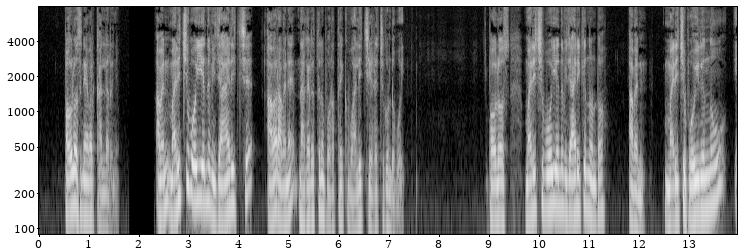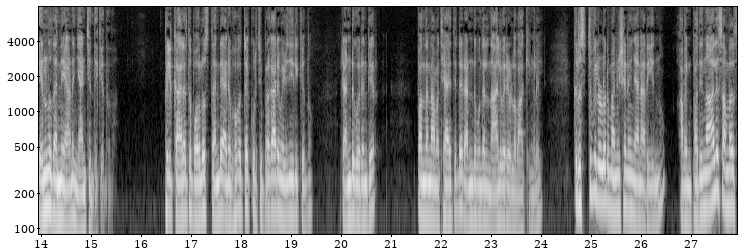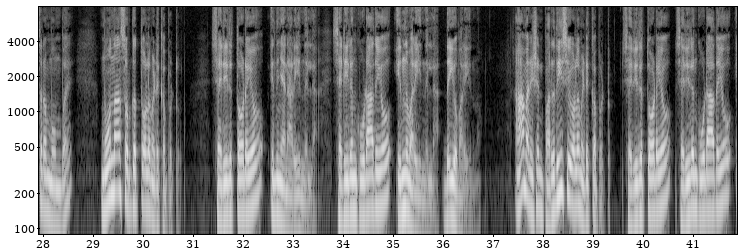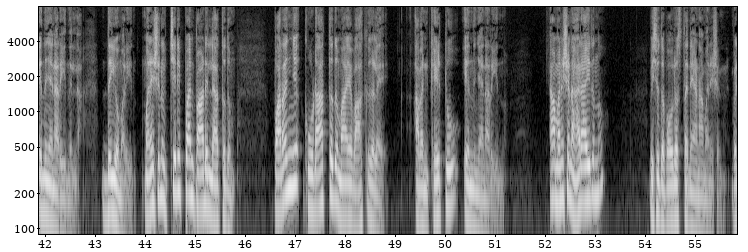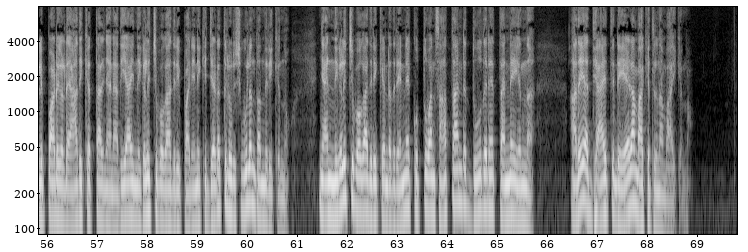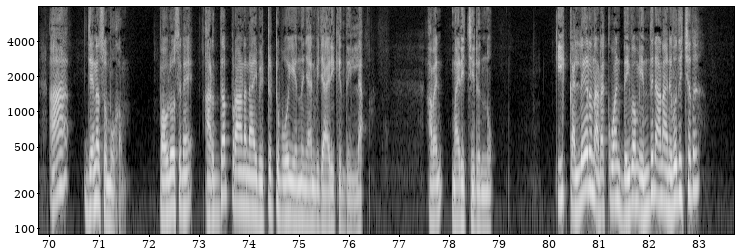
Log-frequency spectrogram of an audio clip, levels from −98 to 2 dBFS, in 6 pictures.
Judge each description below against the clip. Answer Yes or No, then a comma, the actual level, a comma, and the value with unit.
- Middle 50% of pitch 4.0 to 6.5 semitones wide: Yes, average, 4.3 semitones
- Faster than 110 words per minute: No, average, 95 wpm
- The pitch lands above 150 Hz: No, low, 130 Hz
